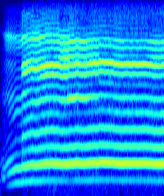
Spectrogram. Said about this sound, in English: That's the frog? That's a cow.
